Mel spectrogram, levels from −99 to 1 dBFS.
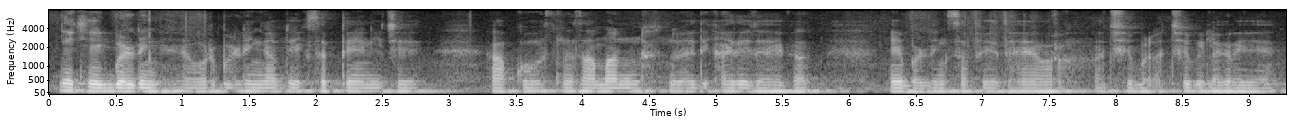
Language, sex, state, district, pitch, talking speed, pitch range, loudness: Kumaoni, male, Uttarakhand, Uttarkashi, 115 Hz, 180 wpm, 110-115 Hz, -20 LUFS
